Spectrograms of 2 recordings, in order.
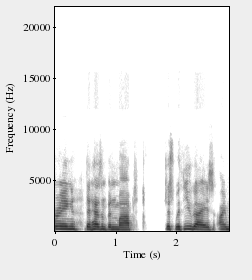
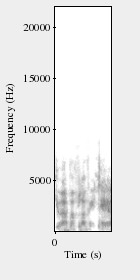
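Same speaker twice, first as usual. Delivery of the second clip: sudden, soft whisper straight into the mic. Speaker retells hearing Christina suddenly whisper into the microphone, whispering like Christina. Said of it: "I hear Christina just whisper".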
